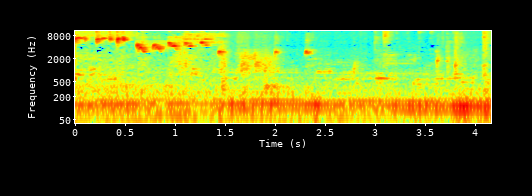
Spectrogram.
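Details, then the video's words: Oriental skylark, a loud singer, giving a rapid run of high, sharp chirps and twittered notes in the first second and a half, then a few scattered higher notes over a steady low hum. "branjangan suara keras"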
